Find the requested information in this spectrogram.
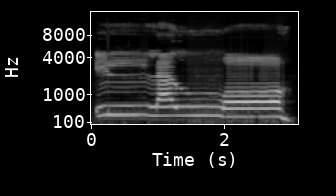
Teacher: پہلا لام باریک، دوسرا لام موٹا پڑھنا ہے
